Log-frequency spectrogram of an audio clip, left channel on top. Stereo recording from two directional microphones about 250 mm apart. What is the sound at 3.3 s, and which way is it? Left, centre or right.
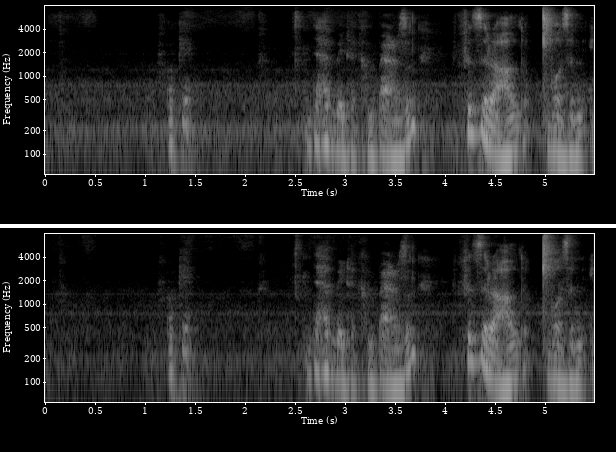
Speech, centre.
